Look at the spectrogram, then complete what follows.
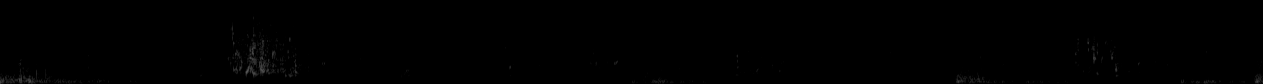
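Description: Very quiet water sloshing and splashing as men wade through water, with a louder splash about two and a half seconds in and another near eleven seconds. Faint short chirps repeat about once a second in the background.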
